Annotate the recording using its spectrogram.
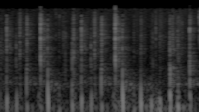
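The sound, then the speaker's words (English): Horse hooves galloping at a quick, steady clip as a horse is ridden furiously toward the headquarters of the Canadian Mounted Police, sharp hoofbeats landing in rapid uneven pairs, fairly loud throughout with no voices over them. “Together we will ride to go help him. Come, horse.”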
